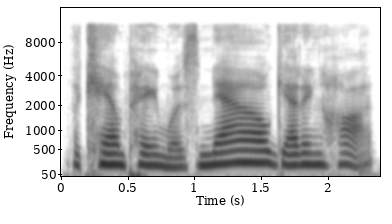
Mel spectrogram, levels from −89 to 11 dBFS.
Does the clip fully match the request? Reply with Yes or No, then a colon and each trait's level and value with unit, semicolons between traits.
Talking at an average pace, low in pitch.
No: average, 150 wpm; high, 200 Hz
